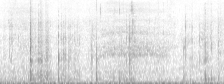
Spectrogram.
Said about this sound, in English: So definitely foil fresh. Very crunchy, I can hear you munching.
